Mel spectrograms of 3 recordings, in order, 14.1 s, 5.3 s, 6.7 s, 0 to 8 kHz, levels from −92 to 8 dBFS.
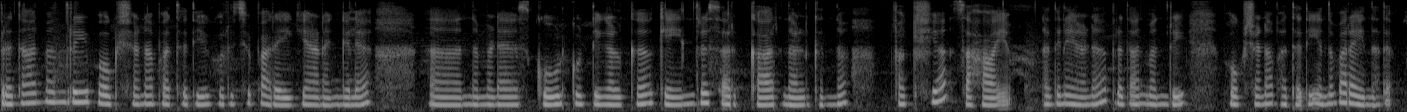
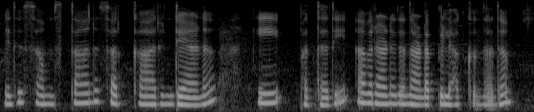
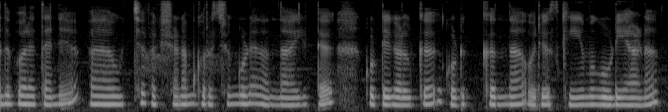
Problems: low volume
